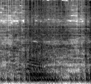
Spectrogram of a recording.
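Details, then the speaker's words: Motorcycle after repair (timing gear replaced), valves still loose to adjust: even engine beat rising cleanly with throttle, tinny noise gone; normal running. "Ayan po siya napakagandang andar na po ng motor niya Ayan Wala na po yung tunog lata na maingay sa kanyang makina Ayan"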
